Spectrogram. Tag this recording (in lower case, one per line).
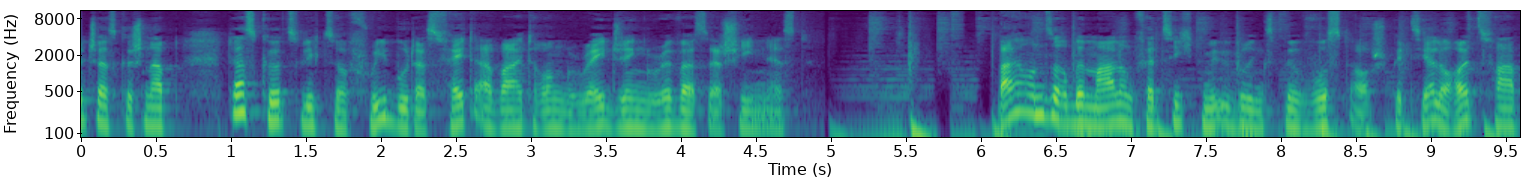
speech
music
